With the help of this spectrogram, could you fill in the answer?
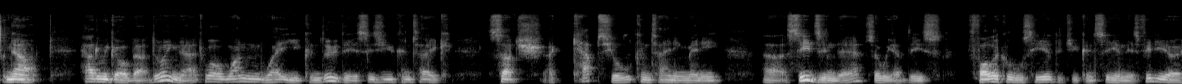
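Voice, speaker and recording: A man's fairly low, dark, mellow voice moves at a moderate pace with ordinary pitch variation against a quiet background. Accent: Australian. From Australia. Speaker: researcher presenting at a colloquium. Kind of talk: conference talk. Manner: many filler words (um, uh).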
